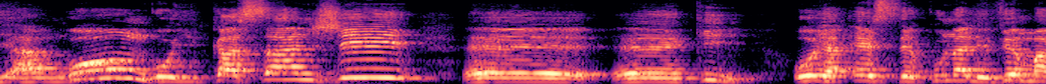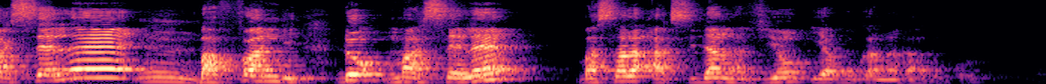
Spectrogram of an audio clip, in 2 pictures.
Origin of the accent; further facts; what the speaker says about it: Équateur, DR Congo; Je suis de l'Équateur. Tribi Mongo.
